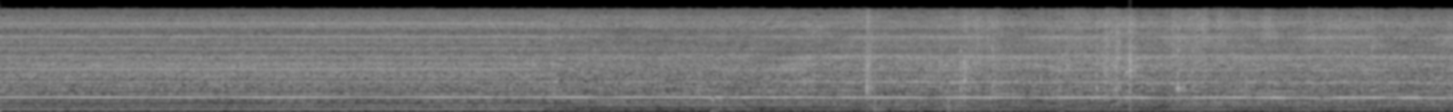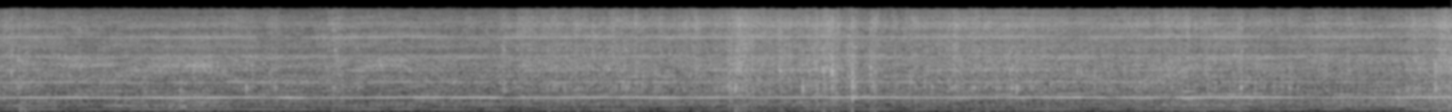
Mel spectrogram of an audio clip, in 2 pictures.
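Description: Upright vacuum cleaner running with a steady motor whine. From about eight seconds in comes a constant crackling as crunchy debris is sucked up from the carpet.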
